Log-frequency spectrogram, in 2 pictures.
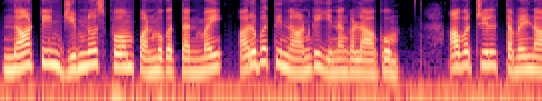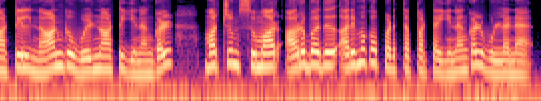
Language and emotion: Tamil, neutral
